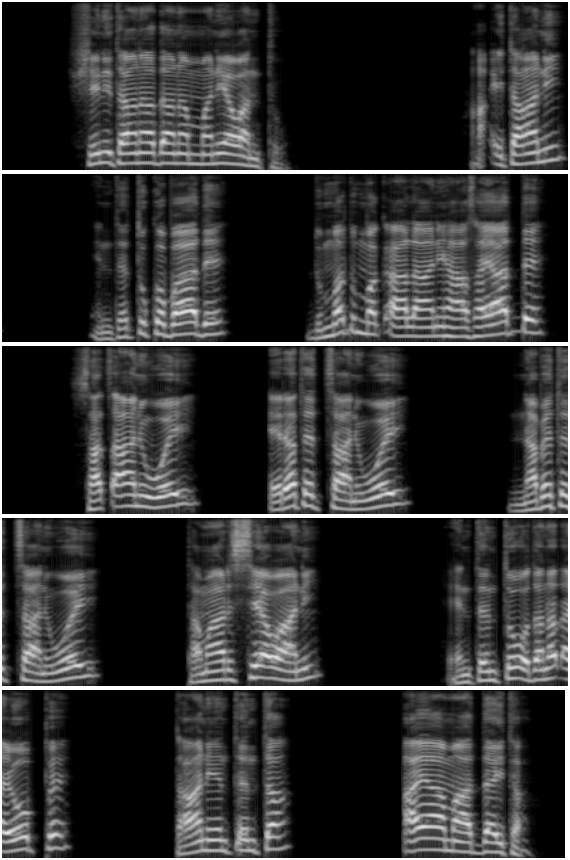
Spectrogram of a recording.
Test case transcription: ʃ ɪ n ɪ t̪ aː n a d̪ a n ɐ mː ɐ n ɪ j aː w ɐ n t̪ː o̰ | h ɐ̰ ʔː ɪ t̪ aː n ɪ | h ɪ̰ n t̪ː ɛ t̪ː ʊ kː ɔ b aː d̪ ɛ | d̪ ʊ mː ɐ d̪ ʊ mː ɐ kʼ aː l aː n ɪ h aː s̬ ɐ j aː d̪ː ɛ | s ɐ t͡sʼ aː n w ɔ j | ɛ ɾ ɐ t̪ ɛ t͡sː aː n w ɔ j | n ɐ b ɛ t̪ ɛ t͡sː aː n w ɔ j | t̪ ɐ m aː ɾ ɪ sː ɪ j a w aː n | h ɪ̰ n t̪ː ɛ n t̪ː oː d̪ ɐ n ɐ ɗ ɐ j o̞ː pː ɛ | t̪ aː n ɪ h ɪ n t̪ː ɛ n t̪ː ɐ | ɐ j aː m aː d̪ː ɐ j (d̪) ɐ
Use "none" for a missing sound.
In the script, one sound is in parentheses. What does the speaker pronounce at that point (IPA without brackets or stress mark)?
t̪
